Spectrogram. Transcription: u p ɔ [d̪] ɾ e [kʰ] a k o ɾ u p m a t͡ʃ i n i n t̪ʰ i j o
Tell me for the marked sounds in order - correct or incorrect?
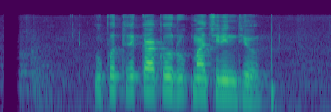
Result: incorrect: t̪, incorrect: k

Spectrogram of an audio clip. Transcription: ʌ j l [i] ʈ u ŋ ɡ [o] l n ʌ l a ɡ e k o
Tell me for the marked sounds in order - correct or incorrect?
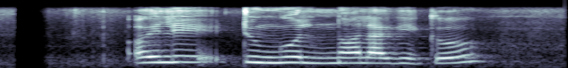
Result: incorrect: e, correct

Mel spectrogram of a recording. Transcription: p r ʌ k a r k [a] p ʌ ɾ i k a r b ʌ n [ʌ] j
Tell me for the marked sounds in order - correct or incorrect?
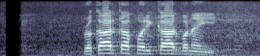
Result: correct, incorrect: a

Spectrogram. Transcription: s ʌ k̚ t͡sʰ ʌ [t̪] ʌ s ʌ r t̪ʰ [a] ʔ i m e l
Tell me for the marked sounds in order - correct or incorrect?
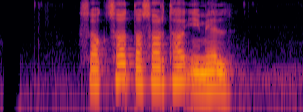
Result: correct, incorrect: ʌ

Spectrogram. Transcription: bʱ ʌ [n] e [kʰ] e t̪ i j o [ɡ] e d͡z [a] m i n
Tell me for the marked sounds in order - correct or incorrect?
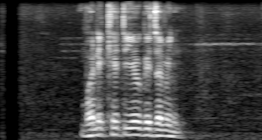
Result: correct, correct, correct, incorrect: ʌ

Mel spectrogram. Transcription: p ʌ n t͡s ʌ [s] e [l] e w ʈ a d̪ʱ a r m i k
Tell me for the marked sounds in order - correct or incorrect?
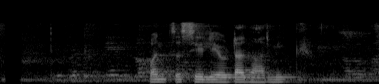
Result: correct, correct

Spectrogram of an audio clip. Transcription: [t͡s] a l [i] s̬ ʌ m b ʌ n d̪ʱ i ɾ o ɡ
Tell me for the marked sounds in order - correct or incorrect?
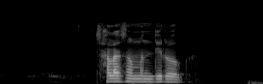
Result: incorrect: t͡sʰ, incorrect: a

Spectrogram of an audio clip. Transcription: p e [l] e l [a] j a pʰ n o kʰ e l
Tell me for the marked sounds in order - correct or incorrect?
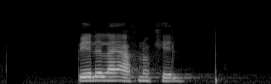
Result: correct, correct

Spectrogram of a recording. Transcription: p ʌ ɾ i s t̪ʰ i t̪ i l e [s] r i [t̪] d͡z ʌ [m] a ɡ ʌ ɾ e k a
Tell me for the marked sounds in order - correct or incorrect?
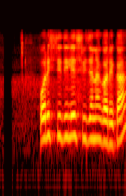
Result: correct, incorrect: none, incorrect: n

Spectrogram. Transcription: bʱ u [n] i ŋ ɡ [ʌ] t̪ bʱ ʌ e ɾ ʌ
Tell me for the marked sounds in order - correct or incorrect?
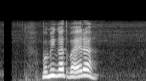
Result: incorrect: m, correct

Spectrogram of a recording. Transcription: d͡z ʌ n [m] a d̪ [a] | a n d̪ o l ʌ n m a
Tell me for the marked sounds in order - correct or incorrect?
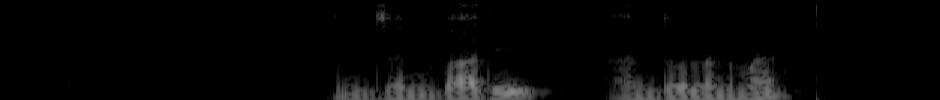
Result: incorrect: b, incorrect: i

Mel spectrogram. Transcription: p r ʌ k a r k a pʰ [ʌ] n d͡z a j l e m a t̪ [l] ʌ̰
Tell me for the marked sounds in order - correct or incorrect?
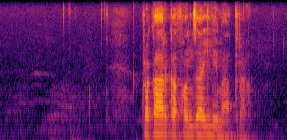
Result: correct, incorrect: r

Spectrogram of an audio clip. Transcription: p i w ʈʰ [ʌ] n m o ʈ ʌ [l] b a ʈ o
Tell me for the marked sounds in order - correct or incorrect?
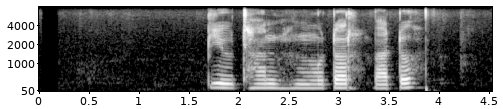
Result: incorrect: a, incorrect: r

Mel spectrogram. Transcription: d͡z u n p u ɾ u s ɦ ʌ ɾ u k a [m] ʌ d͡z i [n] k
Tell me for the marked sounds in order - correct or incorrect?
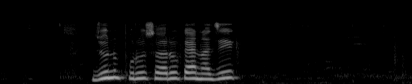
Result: incorrect: n, incorrect: none

